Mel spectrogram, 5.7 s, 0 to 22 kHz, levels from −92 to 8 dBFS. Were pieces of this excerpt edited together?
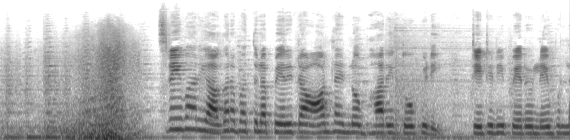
yes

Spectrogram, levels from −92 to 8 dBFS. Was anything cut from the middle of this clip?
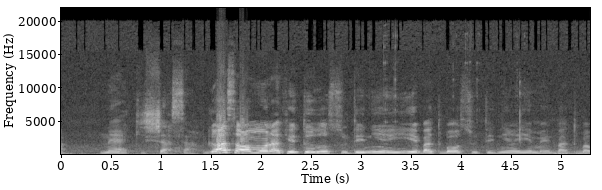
yes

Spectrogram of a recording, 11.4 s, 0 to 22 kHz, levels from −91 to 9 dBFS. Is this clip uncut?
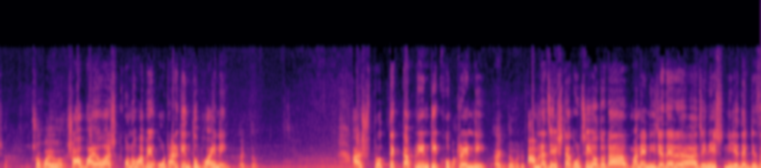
yes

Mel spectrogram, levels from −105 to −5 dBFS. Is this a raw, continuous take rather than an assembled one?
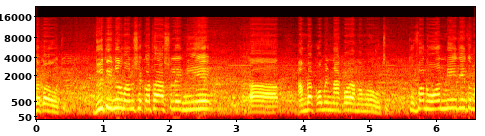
no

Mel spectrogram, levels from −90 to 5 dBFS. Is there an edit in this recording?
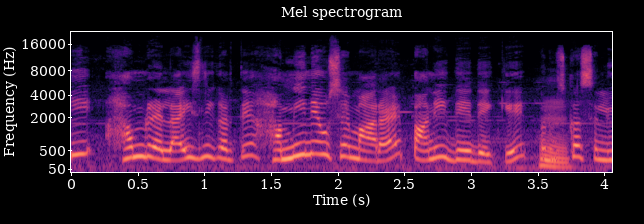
no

